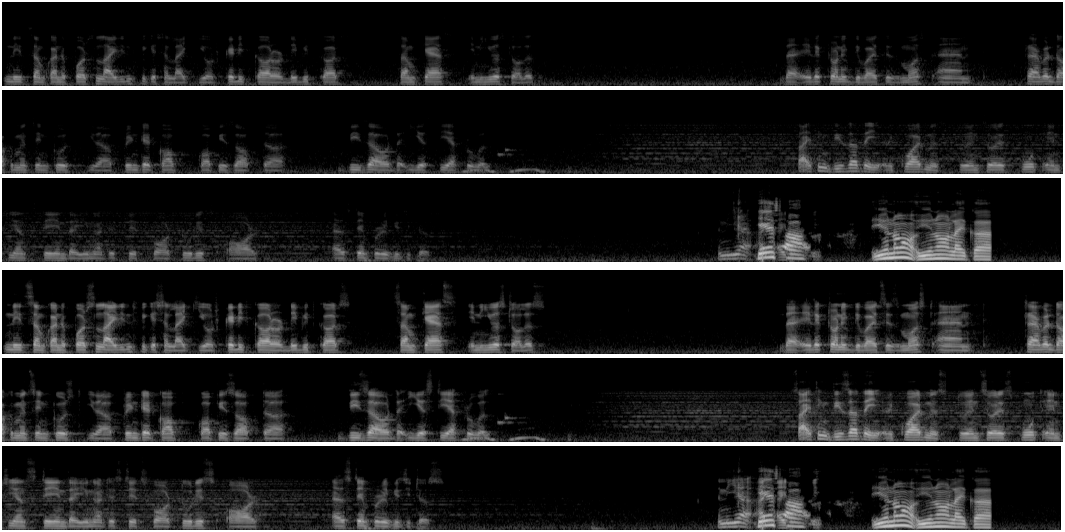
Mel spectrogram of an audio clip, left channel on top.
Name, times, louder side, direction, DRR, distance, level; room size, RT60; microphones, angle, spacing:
voice 1, 0.0-3.5 3.9-5.4 7.8-9.8 10.2-13.5 14.0-16.0 18.5-23.8 24.5-25.6 28.4-29.4, right 7 dB, 65° right, 0.4 m, -34 dB
sound 1, 16.4-27.5, right 5 dB, 30° right, 5.5 m, -53 dB
voice 2, 28.5-29.3 29.9-31.1, left 1 dB, 5° left, 0.8 m, -21 dB
head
